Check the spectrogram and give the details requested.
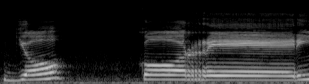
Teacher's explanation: Did you see how I lengthen that E to give my speech muscles a little bit more time to reconfigure?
